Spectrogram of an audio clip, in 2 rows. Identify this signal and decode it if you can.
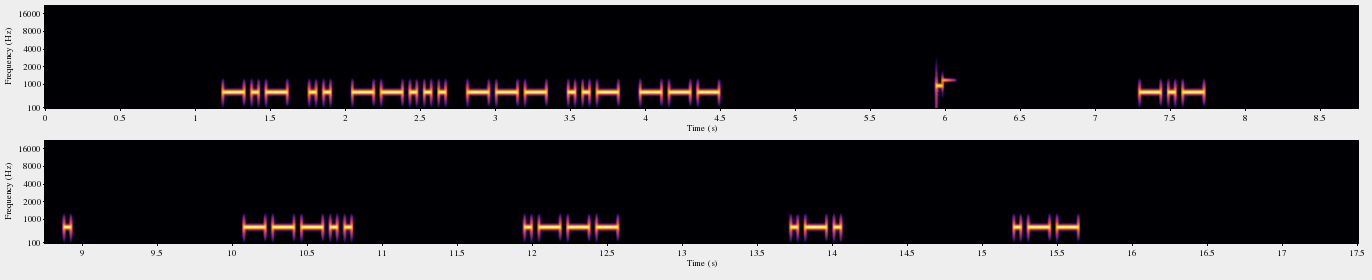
Morse code, heard as a keyed tone, about 25 wpm, spaced as for 11 wpm, 700 Hz. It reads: KI7OUO KE8JRW
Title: USA Call Signs - 6 Characters - 8x Character Spacing - 25wpm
